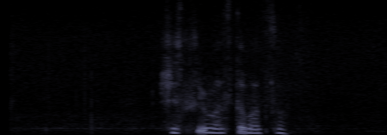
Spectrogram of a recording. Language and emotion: Russian, sad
